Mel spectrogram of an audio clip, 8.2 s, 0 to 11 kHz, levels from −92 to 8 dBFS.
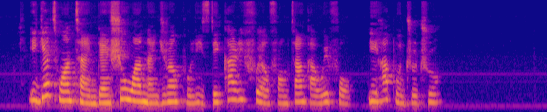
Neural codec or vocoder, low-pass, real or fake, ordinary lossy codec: vocoder, 22.05 kHz, 80 mel bands, Vocos; none; fake; none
